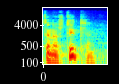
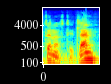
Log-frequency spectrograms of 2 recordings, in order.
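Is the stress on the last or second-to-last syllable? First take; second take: second-to-last; last. First: The stress is on the second-to-last syllable. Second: The stress is on the last syllable. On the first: The speaker calls it right. "Es Tenochtitlan" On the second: The speaker calls it wrong. "No es Tenochtitlán"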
